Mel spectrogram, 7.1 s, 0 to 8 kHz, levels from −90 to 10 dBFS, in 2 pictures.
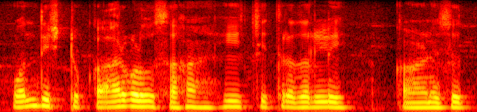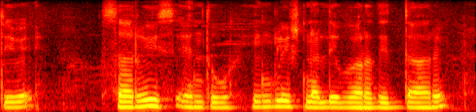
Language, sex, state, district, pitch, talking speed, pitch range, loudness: Kannada, male, Karnataka, Bangalore, 140 Hz, 100 wpm, 135-150 Hz, -18 LUFS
